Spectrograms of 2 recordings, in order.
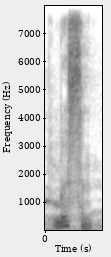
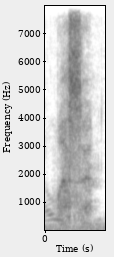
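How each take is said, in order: First: It is said at normal volume. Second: It is whispered even more quietly.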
